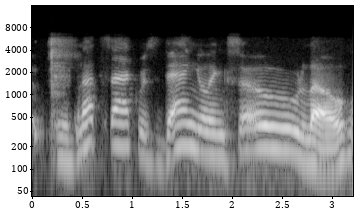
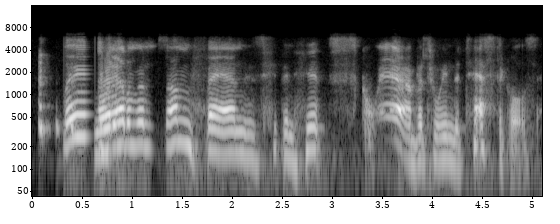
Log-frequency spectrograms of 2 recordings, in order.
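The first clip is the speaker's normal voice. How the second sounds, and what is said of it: Put-on British accent. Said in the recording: “I've grown a British accent”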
